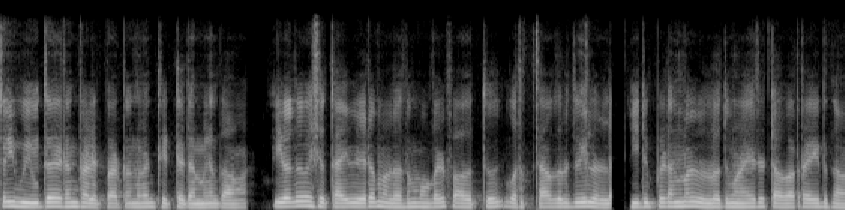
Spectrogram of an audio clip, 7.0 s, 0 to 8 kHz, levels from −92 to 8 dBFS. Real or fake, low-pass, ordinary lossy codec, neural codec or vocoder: fake; 7.2 kHz; none; codec, 16 kHz, 1 kbps, FunCodec, trained on Chinese and English, 50 frames a second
